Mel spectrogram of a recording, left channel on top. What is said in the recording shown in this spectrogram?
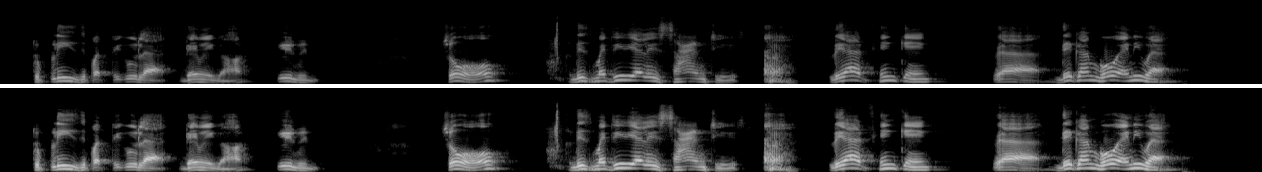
to please the particular demigod. You'll be. So, these materialist scientists, they are thinking that they can go anywhere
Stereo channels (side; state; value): left; quieter; 9.0 dB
